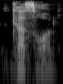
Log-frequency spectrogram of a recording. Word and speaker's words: casseroles: avec un goût doux avec la prononciation qu'on prononce pas le le e ici on dit casseroles casseroles laquelle de sicile de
